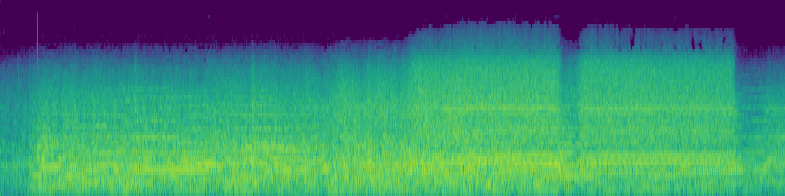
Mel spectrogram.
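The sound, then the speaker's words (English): A steam train thunders past across farmland dotted with trees, a loud, continuous roar of rumbling and clatter, with a brighter hissing, whistle-like tone swelling in the second half before easing off. “the red-haired Monk Claxton looks up from the shade of a nearby tree as the steam train thunders past”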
